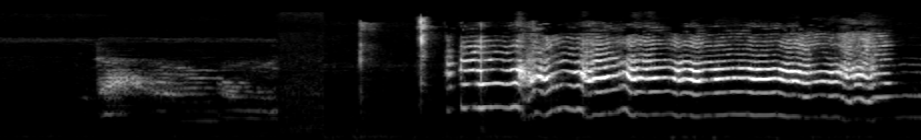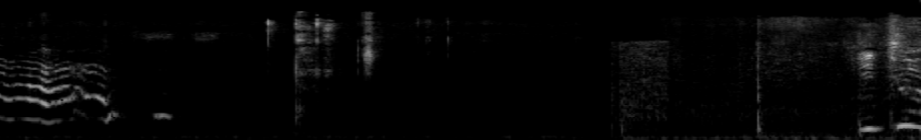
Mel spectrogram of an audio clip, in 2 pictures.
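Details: Domestic cat heard in a ranking of funny cat sounds from the internet: a long, wavering, drawn-out meow with many bright harmonics, briefly preceded by a shorter call, with a steady low hum beneath and a few clicks afterward.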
